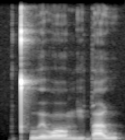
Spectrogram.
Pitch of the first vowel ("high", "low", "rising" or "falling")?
low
